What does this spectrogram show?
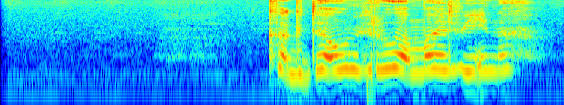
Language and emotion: Russian, sad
